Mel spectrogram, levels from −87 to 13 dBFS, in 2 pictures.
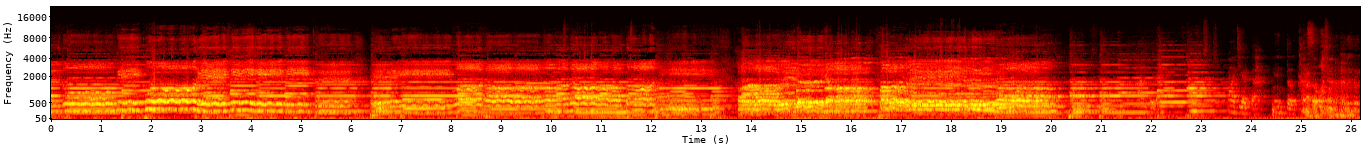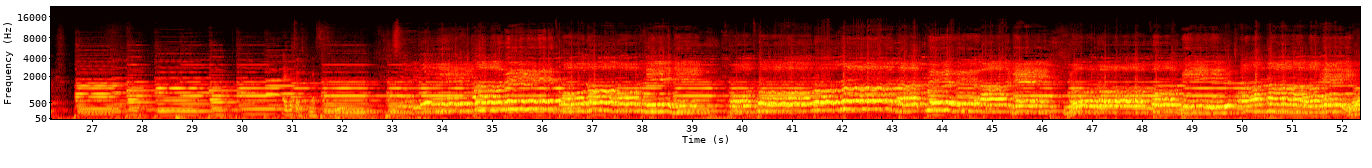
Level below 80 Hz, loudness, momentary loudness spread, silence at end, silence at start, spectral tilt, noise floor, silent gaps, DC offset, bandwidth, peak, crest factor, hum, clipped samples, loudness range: -42 dBFS; -17 LUFS; 11 LU; 0 s; 0 s; -6 dB/octave; -40 dBFS; none; under 0.1%; 11 kHz; -2 dBFS; 14 dB; none; under 0.1%; 9 LU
